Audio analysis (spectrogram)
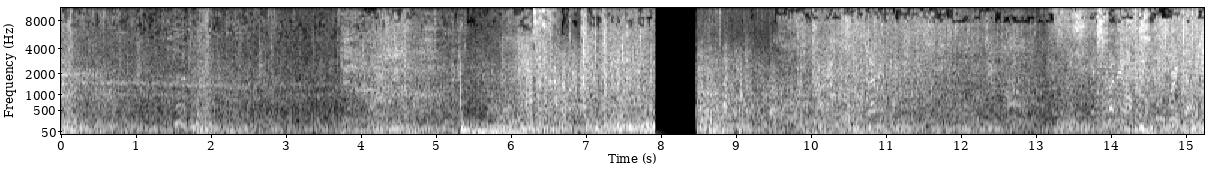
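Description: Heavy, repeated blasts from the Bombarda spell boom through a Hogwarts Legacy fight, mixed with other spell impacts and shouted spell names that run over the top.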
